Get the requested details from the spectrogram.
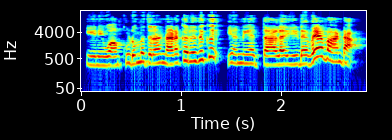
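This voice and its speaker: A woman's voice: extremely high pitch, fast, fairly bright tone. A woman voicing a sarcastic wounded sister. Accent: Kanyakumari Tamil. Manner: sarcastic, self-pitying.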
